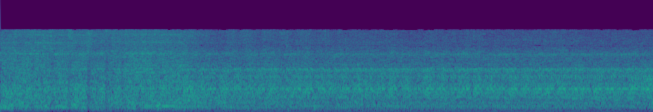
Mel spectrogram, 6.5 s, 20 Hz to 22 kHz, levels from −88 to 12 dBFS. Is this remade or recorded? recorded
